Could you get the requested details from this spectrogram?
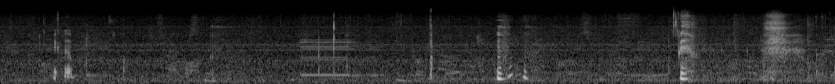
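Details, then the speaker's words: Infant girl with hiccups, filmed by her father: short, sharp hiccup catches at irregular intervals over steady room noise, a few close together; not severe. "Hiccup. Hiccup. Hiccup."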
